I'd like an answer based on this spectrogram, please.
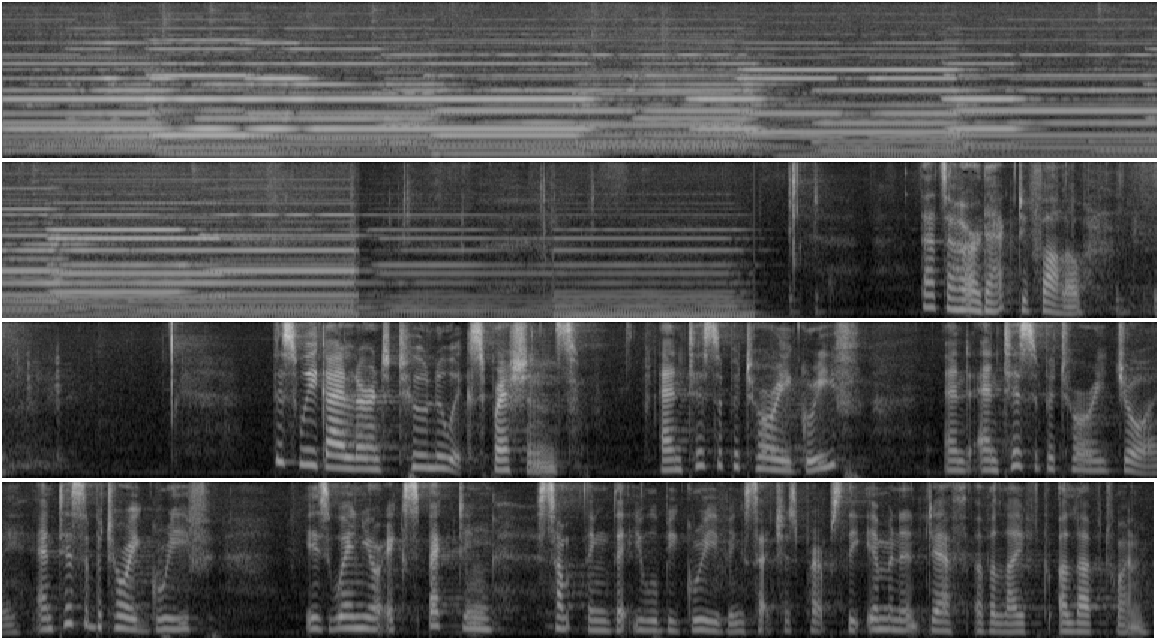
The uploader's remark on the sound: Live worship service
